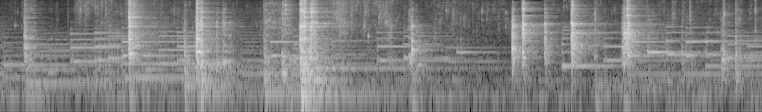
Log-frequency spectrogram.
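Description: Plates and plastic dishware clattering and knocking in a kitchen sink under a running tap, about eight sharp knocks, the loudest around two and three seconds in, over background music.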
